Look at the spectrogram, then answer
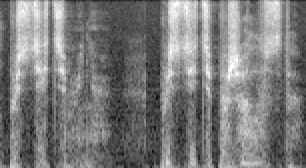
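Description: A faint, toneless young woman whispers in a breathless hush, as a male narrator puts her on. She sounds dazed and absent, her words barely voiced. The hushed voice sits in a dry, close recording. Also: a little fast, no room sound.

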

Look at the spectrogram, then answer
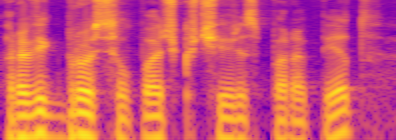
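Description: Low, even-voiced man reading a novel. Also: brisk, dry recording. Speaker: audiobook narrator. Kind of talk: scripted literary narration.

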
